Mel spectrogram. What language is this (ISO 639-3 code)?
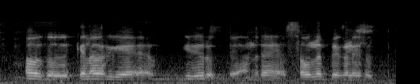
kan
